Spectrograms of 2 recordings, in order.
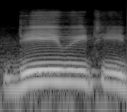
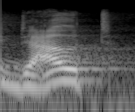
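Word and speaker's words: doubt: के बाद जब हो, दोनों स्थिति में बी साइलेंट करके बोलना है। जैसे हम दे रहे हैं डीवीटी डैट, डैट माने कर्ज, इन्हें डेवट, डीओटी डाउट, ये नहीं जो डावट।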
